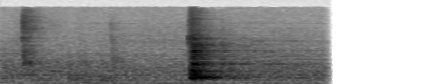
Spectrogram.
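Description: Quiet room tone with a faint click just after the start and a sharp knock about a second in. The sound then cuts off to dead silence.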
